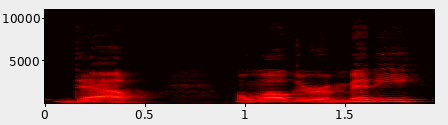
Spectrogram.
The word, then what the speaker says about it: Tao: the first three letters of dowtronics is correctly pronounced dao and while there are many definitions to this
